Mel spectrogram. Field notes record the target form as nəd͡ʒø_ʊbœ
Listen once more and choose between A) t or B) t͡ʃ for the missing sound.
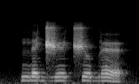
B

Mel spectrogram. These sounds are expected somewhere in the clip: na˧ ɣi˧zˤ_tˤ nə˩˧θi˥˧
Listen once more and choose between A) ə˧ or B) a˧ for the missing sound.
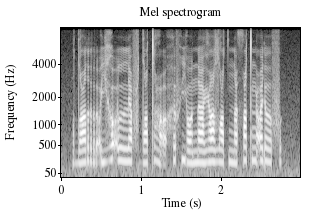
B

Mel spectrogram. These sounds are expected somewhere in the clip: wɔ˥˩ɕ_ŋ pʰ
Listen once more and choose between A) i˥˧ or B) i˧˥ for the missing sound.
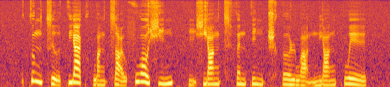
B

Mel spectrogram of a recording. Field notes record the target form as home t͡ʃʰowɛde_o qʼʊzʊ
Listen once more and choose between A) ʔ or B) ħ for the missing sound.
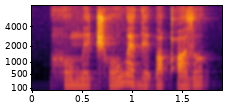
A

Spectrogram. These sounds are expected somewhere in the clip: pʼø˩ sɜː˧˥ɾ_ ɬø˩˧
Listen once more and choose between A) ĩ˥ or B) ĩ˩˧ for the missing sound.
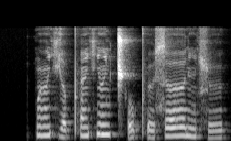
B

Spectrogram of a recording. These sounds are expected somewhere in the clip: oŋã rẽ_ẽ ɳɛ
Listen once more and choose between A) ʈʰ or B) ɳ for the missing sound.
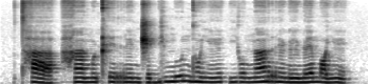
B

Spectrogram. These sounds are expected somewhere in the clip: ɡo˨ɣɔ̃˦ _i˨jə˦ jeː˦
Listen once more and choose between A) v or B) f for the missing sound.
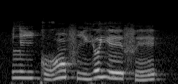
B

